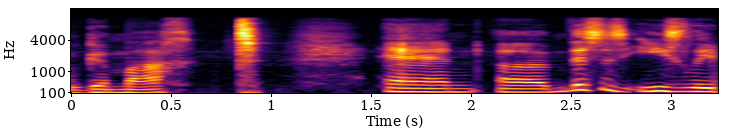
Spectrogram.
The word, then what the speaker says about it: gemacht: And this is pronounceable, so gemacht. We're moving from the ch at the end, at the back of your mouth, towards the t, which is pronounced at the front of your mouth, so gemacht.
